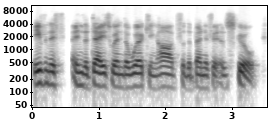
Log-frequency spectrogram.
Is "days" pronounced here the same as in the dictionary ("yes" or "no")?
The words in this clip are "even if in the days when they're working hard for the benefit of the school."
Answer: yes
